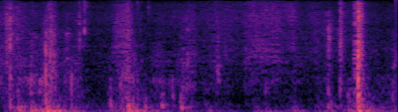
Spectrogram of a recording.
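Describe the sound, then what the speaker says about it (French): A door swung closed, its low thumps and rattling handling noises close by and fairly loud, ending in a firmer knock, with no voices. "Alors je ferme la porte."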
